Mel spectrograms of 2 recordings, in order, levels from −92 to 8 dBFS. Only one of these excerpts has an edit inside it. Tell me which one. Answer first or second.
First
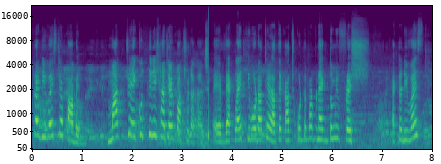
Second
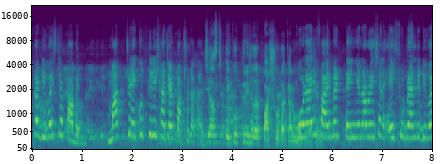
first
